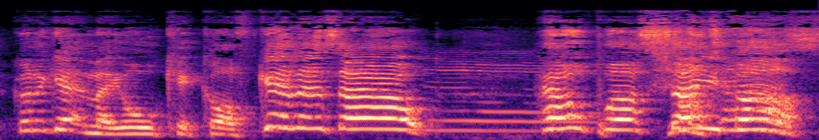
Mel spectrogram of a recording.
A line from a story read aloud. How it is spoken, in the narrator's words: Do you shout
